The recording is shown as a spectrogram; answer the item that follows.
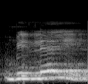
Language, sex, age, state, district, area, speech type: Odia, female, 60+, Odisha, Khordha, rural, read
